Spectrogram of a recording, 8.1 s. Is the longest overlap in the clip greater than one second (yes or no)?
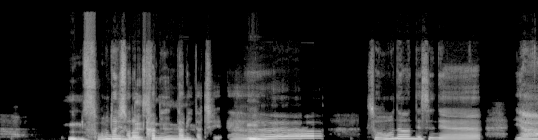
yes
